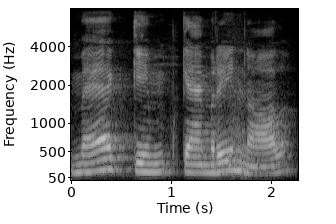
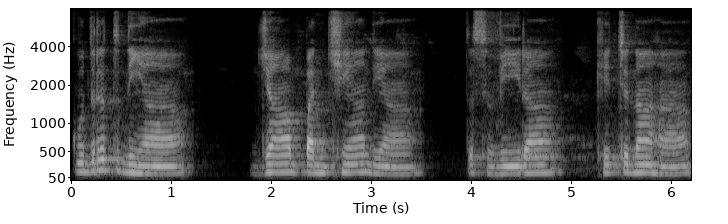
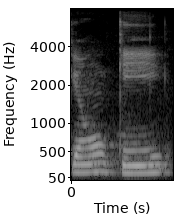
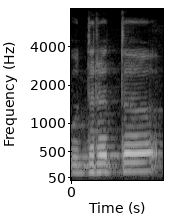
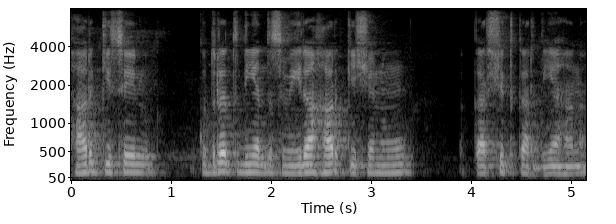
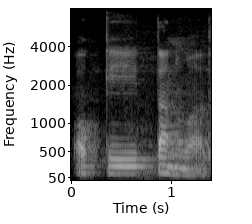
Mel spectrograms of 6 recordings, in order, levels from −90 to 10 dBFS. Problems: constant background noise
